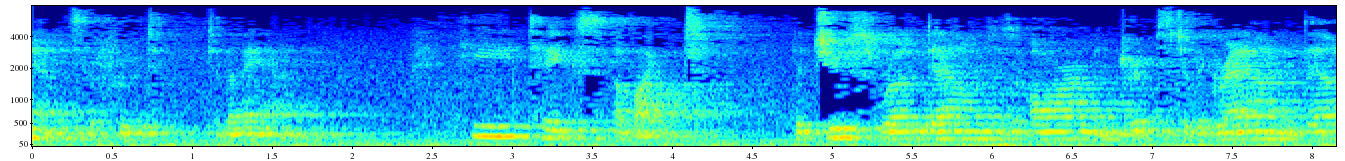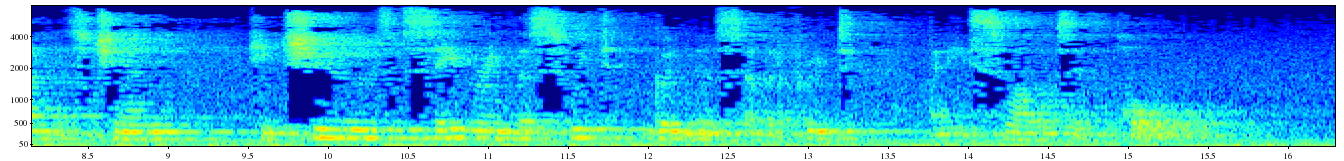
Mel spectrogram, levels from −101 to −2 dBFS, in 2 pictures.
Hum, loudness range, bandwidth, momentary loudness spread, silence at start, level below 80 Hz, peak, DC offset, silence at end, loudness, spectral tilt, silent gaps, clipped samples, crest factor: none; 4 LU; 8 kHz; 13 LU; 0 s; -56 dBFS; -24 dBFS; under 0.1%; 0 s; -42 LUFS; -4.5 dB/octave; none; under 0.1%; 18 dB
